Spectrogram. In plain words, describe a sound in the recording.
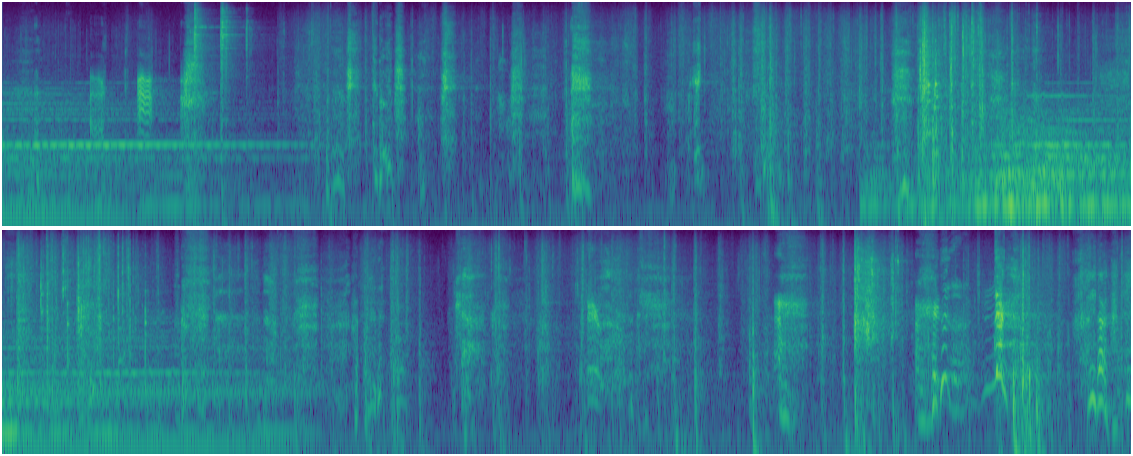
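Two men grunt and strain as they wrestle.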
